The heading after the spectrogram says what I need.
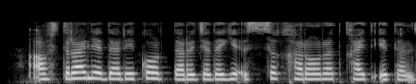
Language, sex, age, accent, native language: Uzbek, female, 18-24, Navoiy, Uzbek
